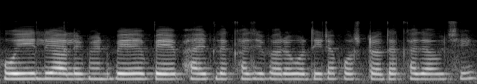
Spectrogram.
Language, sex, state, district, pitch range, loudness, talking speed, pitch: Odia, female, Odisha, Malkangiri, 250-255 Hz, -16 LUFS, 125 wpm, 250 Hz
